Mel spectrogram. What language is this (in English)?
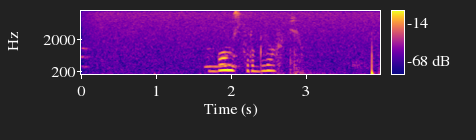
Russian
